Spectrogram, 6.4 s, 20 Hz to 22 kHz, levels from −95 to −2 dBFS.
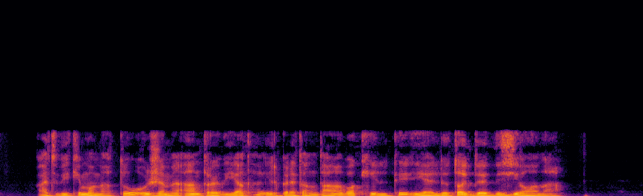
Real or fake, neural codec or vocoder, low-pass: fake; codec, 16 kHz, 2 kbps, FunCodec, trained on Chinese and English, 25 frames a second; 7.2 kHz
